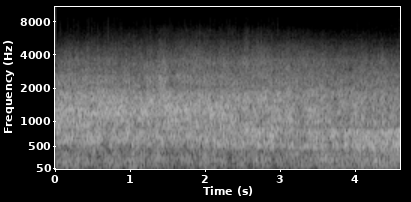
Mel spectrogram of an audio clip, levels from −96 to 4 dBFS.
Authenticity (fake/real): real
